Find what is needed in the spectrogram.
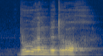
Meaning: crude deceit, sham, fraud (suggesting that the fraud is blatant and unsophisticated)
- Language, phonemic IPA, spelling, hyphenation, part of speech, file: Dutch, /ˌbu.rə.bəˈdrɔx/, boerenbedrog, boe‧ren‧be‧drog, noun, Nl-boerenbedrog.ogg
